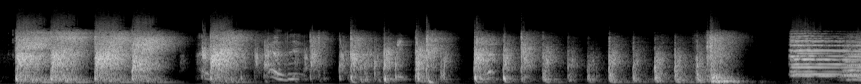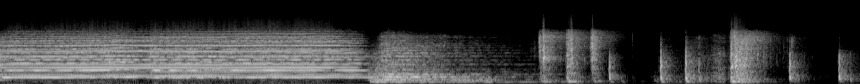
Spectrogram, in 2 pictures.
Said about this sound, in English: Archie, you know I dislike the banging of doors.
